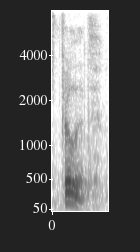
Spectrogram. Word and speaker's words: fillet: anything the man says no it's fillet just as in wallet you don't say w do you you say wallet were William HTS lines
